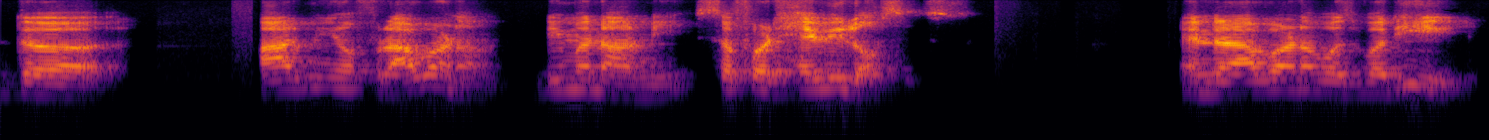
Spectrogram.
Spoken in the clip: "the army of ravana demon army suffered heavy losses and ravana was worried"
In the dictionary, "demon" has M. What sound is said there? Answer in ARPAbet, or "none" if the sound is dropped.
M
